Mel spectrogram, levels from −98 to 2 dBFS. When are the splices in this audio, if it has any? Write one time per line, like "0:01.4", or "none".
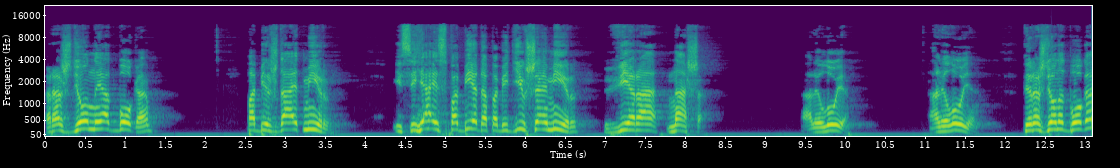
none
